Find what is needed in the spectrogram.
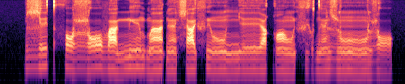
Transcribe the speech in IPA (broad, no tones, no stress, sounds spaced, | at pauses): ɮ e t θ ɔ ɮ ɔ β a mʲ ẽ b ã ɗ ɛ̃ ɬ a fʲ õː ɲ eː q õː fʲ o d ɛ̃ ɮ õː ɮ ɔ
